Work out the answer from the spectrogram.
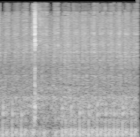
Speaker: that's a vacuum leak uh-huh look now it's idling right not spitting and sputtering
